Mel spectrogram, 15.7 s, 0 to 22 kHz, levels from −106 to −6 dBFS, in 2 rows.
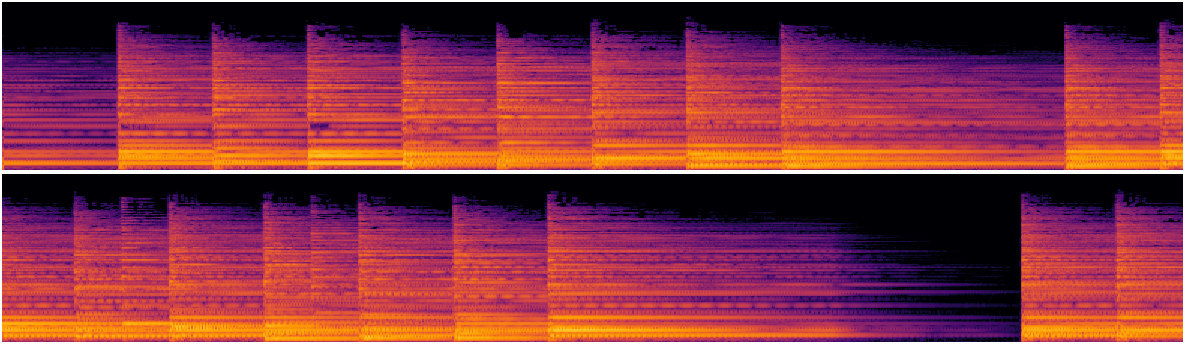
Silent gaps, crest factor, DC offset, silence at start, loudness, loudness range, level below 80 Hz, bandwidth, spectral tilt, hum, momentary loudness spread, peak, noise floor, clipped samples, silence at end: none; 16 dB; under 0.1%; 0 s; -25 LUFS; 4 LU; -52 dBFS; 11 kHz; -6.5 dB/octave; none; 12 LU; -8 dBFS; -75 dBFS; under 0.1%; 0 s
